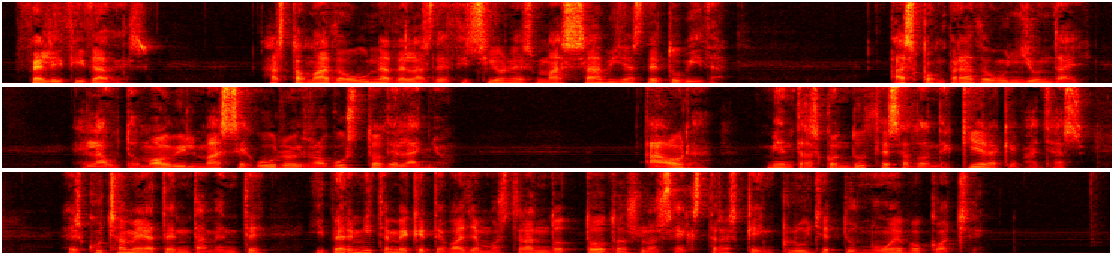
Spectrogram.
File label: E LEARNING; HYUNDAI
